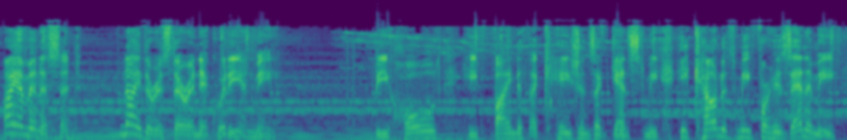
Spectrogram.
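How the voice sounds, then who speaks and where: A man's voice: medium pitch, big pitch swings, moderate pace, close to an everyday voice. A man voicing Elihu, an indignant young man eager to speak, in an earnest dramatized scripture reading with rising emphasis. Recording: dry voice, faint music underneath.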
